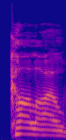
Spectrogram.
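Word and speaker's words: Carlisle: i s l e you don't pronounce the S carile way and that's in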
